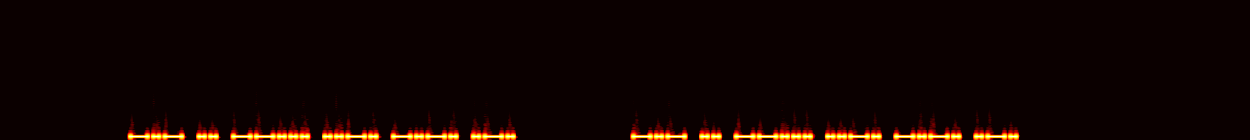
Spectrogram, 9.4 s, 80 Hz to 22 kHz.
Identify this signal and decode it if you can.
Morse code, heard as a keyed tone, about 28 wpm, 700 Hz. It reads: KI7FCR KI7FCR
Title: USA Call Signs - 6 Characters - Repeated 2x - 28wpm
